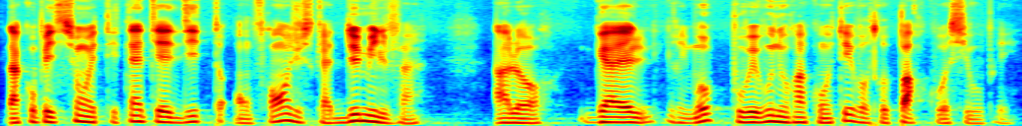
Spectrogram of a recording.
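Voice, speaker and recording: A man's voice: mid-range voice, normal speed, a little mellow. A man hosting an interview, introducing his guest and asking formal, polite questions. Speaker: interview host.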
